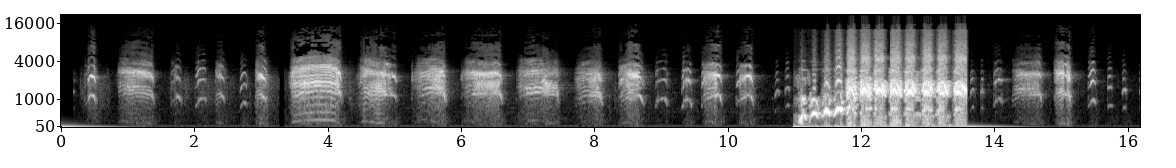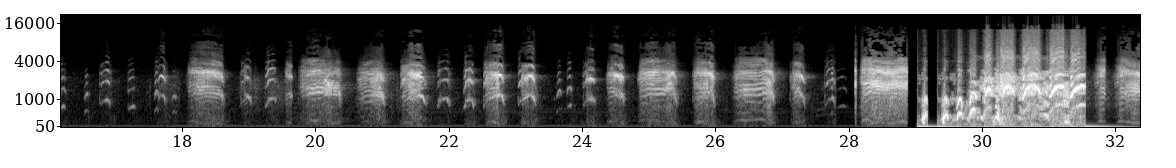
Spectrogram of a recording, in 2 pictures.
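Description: Primate calls: a run of short, high calls at about two a second. The run is broken by a loud scream of a few seconds about eleven seconds in, and another loud scream starts near the end.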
